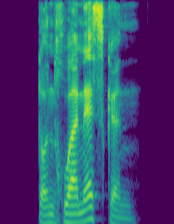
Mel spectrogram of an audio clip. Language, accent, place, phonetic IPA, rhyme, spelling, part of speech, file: German, Germany, Berlin, [dɔnxu̯aˈnɛskn̩], -ɛskn̩, donjuanesken, adjective, De-donjuanesken.ogg
- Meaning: inflection of donjuanesk: 1. strong genitive masculine/neuter singular 2. weak/mixed genitive/dative all-gender singular 3. strong/weak/mixed accusative masculine singular 4. strong dative plural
